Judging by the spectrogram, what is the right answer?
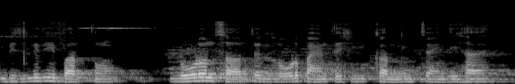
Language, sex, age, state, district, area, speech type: Punjabi, male, 30-45, Punjab, Sangrur, rural, spontaneous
